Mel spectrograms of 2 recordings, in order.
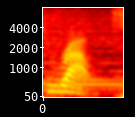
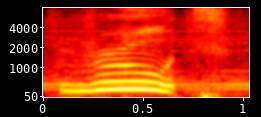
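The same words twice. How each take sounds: First: It is pronounced the American way. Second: It is pronounced the British way. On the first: The speaker calls it wrong. "not route. You're not American" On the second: The speaker calls it right. "say route"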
